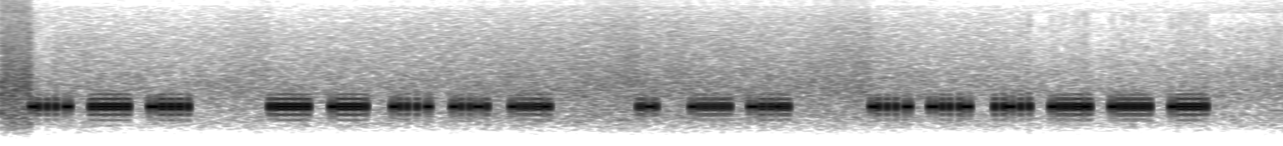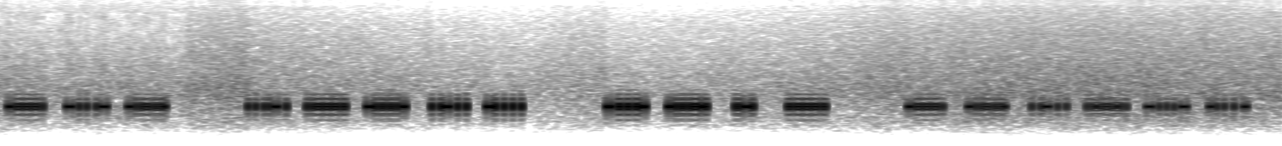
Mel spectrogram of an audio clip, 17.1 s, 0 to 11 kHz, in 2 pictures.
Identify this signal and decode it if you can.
Hellschreiber (Feld-Hell, 122.5 baud), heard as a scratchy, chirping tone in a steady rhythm, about 900 Hz, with radio static and a narrow filter. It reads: U8P 36V4G 1CR UMTGC6 6MQ J3DTL AG18 6QTZNV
